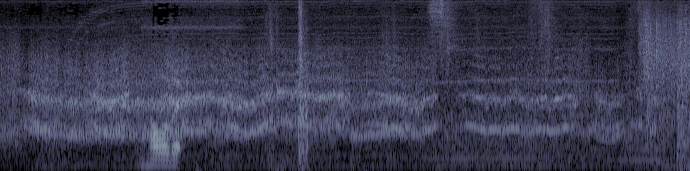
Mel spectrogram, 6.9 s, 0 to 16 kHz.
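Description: A Tesla P90D electric car, which has a single gear, slides sideways in a drift, with its tires skidding and squealing in a sustained smear and a brief louder burst. A person talks over it throughout.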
